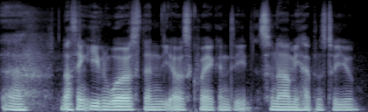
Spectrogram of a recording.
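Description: Deep gravelly man with a German accent. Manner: hesitant, many fillers, slow calm delivery. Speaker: sleep podcast host. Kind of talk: soothing low-voiced reading for sleep.

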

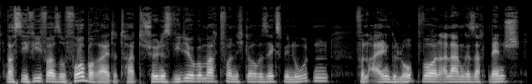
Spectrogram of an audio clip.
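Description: A man, hoarse from a cold, giving long analytical explanations as a podcast co-host. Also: medium pitch, fast talker, darkish tone, dry recording, clean studio sound. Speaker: podcast co-host discussing refereeing. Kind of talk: casual podcast chat.

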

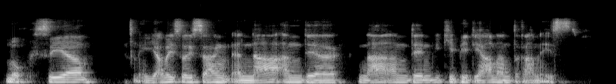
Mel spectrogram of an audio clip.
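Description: A man's voice: fairly low pitch, level tone. A man from western Austria with an Austrian accent, a podcast guest explaining at length in careful standard German with frequent hesitations. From Vorarlberg, western Austria. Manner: measured, explanatory, with many hesitations. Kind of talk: podcast interview.

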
